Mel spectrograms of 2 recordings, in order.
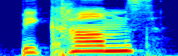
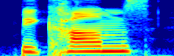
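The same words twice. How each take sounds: Both takes have the same delivery.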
